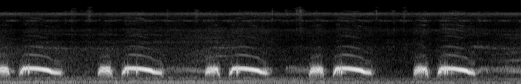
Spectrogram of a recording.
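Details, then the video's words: Spotted dove used as a lure, cooing: five regular double coos, each a quick low note then a smooth falling tone, evenly spaced about a second apart with faint background hum. "Cu mồi đất gù kích bổi cực mạnh / Tiếng chim cu gáy kích bổi hiệu quả / cu gáy gù /Chim cu mồi gù"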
